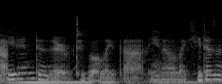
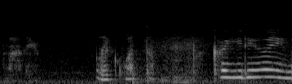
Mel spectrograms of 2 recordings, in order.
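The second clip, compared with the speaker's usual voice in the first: hushed cussing; 11 semitones higher, 7 dB quieter than usual. Retold or imitated. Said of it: "So I was just cussing in English".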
